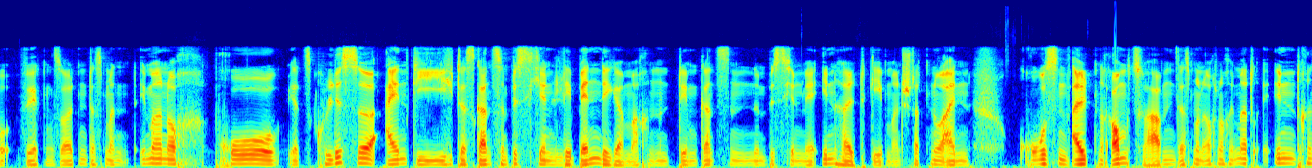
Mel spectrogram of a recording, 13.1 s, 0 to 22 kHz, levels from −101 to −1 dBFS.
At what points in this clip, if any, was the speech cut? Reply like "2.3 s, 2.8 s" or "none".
2.1 s, 4.1 s, 10.7 s

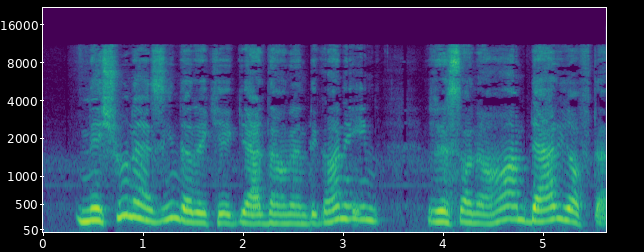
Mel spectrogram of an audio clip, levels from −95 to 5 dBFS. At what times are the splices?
none

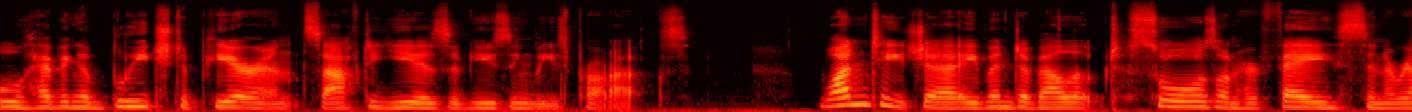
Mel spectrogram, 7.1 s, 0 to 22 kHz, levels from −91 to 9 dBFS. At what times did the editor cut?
none

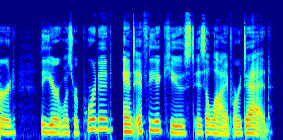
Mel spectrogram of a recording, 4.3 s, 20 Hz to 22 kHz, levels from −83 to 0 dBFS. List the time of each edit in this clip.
none

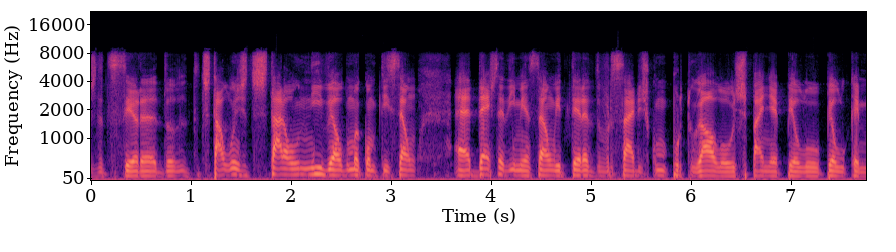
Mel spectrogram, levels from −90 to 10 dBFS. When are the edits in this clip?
none

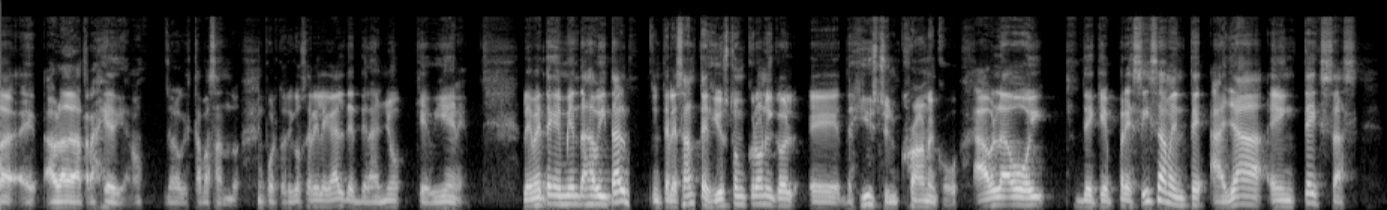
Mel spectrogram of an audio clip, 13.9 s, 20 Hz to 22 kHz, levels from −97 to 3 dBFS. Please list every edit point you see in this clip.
2.6 s, 6.3 s, 9.7 s

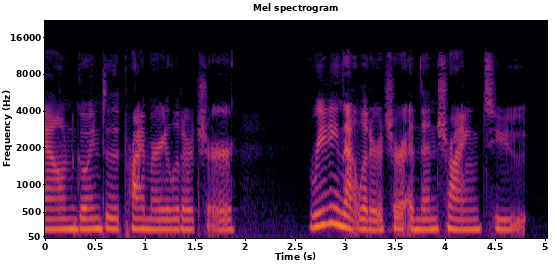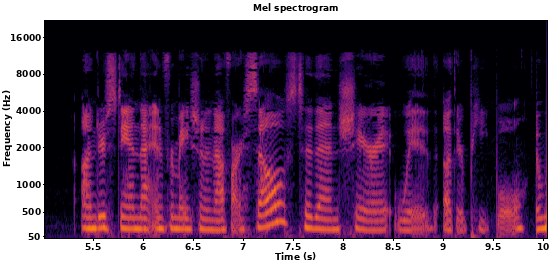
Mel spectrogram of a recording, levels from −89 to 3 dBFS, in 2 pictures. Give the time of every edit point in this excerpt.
none

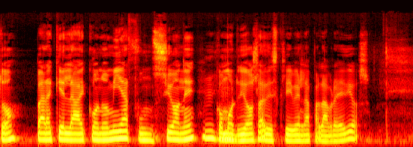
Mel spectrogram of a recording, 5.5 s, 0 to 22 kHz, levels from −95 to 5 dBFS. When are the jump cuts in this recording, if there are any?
1.7 s

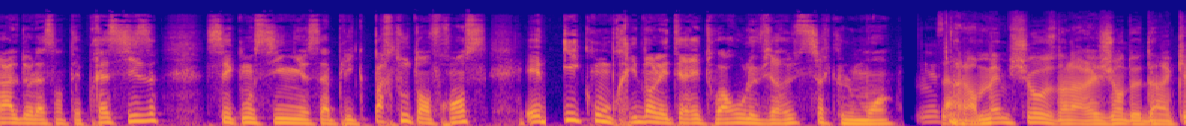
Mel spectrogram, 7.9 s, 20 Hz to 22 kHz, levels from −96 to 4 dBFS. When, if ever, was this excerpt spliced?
3.6 s, 6.3 s

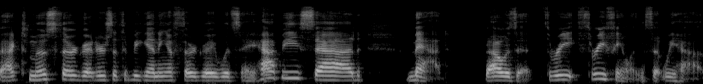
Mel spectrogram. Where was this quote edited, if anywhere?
4.0 s

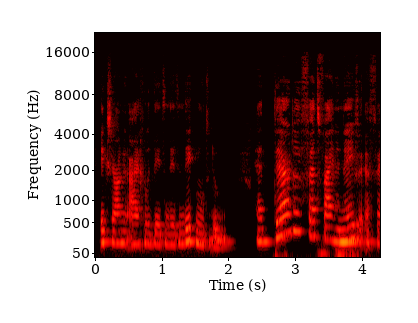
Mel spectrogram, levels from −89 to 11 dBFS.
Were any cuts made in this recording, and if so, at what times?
2.3 s

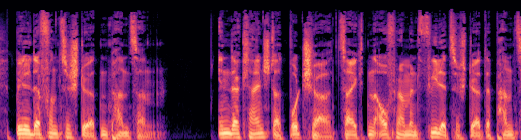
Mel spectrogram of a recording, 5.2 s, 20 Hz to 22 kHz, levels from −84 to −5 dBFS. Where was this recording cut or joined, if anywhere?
none

